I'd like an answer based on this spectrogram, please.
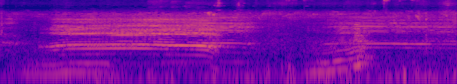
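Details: Two deep, sustained moos from cattle on a dairy farm where a Holstein Friesian cow is shown, with a short pause between them. Faint farm background noise is audible.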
